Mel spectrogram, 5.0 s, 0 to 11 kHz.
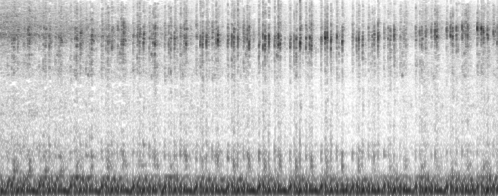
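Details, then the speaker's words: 1950 Ford F-47 with a flathead V8 and 3-speed manual, restarted after years of sitting, with the choke still partly closed: a deep, even low burble with a steady loping beat and no knocks or misses. Normal idle. "there's nothing that quite sounds like a flat head forward [Music] just humming along like a nice little kitten"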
